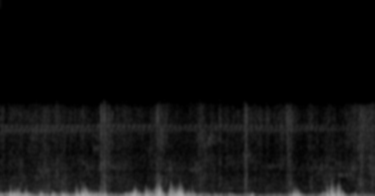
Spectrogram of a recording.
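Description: A grazing horse makes deep, rhythmic crunching and tearing sounds as it pulls and chews grass.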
